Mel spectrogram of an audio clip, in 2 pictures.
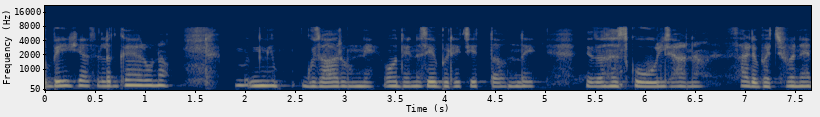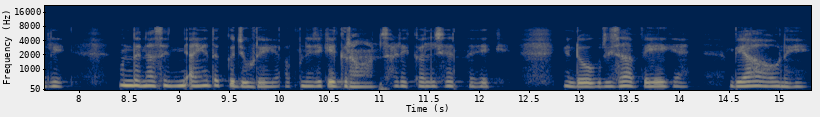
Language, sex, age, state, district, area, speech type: Dogri, female, 30-45, Jammu and Kashmir, Udhampur, rural, spontaneous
